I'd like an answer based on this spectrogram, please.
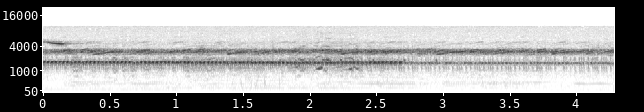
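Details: Mating frogs calling at a pond around dusk, March 2011, filmed on a small camera: a thick, unbroken trilling chorus holding two steady pitches, louder for the first two and a half seconds then slightly softer.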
